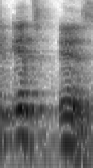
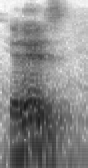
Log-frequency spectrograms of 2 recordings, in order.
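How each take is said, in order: First: The words are said separately, not linked. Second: The words are linked smoothly together. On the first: The speaker calls it wrong. "You don't say it is better" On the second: The speaker calls it right. "But when you say it is, right?"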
